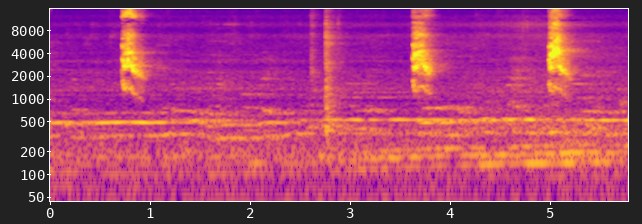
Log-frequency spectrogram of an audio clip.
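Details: Training-lure recording of a cendet, the long-tailed shrike: three harsh, raspy single notes spaced a few seconds apart, with a faint steady tonal hum in the background.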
